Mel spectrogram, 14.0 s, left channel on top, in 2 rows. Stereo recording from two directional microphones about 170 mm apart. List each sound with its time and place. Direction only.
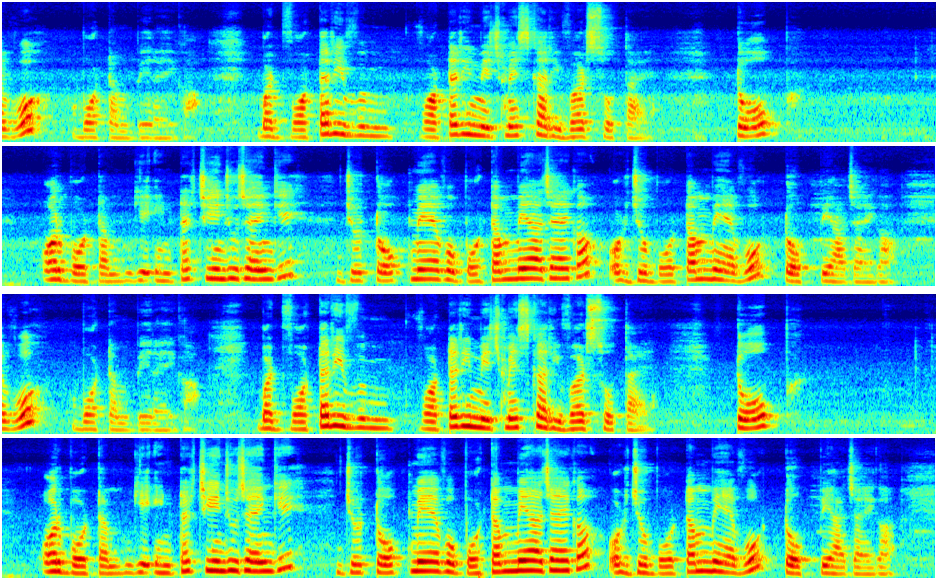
0.0 s a woman's voice: 30° right (ahead or behind)
7.3 s a woman's voice: 30° right (ahead or behind)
